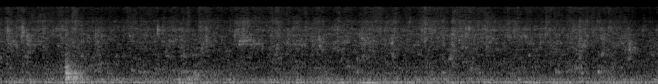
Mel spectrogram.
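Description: Dishes clink and scrape as they are washed.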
